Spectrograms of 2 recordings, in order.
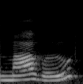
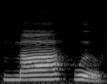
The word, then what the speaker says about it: Mawu: It is pronounced Ma-Wu.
